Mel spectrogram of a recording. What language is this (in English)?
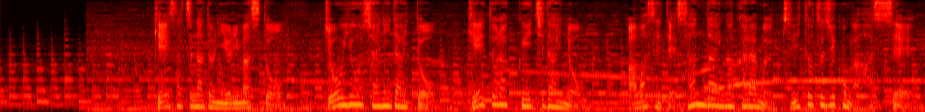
Japanese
